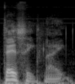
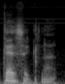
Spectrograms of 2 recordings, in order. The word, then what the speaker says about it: designate: Yeah, no, we don't change the stress. We change the pronunciation. Designate, designate.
